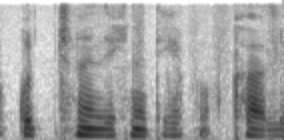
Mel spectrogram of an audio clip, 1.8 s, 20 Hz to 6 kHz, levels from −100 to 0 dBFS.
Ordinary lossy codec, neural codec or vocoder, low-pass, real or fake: none; none; 5.4 kHz; real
